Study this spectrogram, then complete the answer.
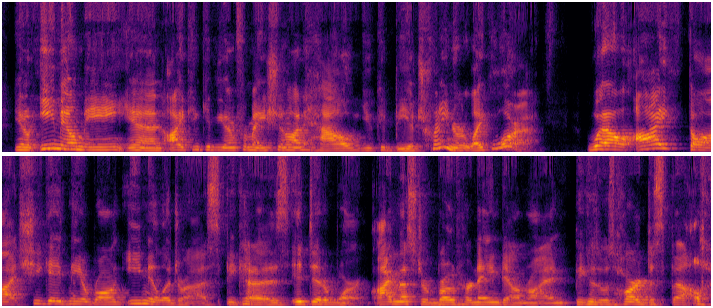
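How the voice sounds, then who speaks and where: Using a normal speaking voice, a woman with a fairly low pitch talks at a moderate pace with lively intonation and hardly any pauses. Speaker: accountant and webinar host. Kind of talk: casual chat.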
